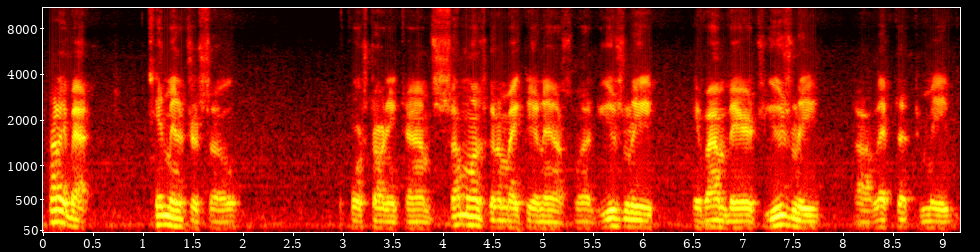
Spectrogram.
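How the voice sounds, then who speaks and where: A man who works as a wedding officiant, talking through the usual order of a ceremony in an unhurried, conversational way, often restating his points. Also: slight background noise, poor audio. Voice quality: booming voice. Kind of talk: instructional talk to camera.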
